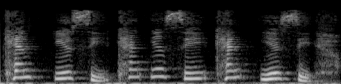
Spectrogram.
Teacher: Às vezes, a gente também pode ter can't you see, can't you see, can't you see. Ou seja, eu posso usar esse T, que é uma consoante oclusiva, para realmente encerrar esse som e eu faço ali uma pequena pausa, que me dá uma marcação rítmica também muito legal.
